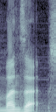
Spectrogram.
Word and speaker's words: 漫才: 漫才日语读作漫仔，是日本的一种喜剧形式，类似于中国的对口相声，起源于日本古代传统的表演形式万岁，之后在关西地区渐渐发展。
